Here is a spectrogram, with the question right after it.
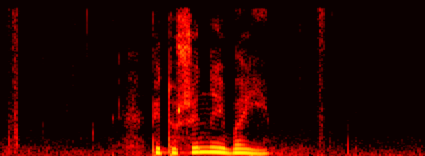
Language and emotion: Russian, neutral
